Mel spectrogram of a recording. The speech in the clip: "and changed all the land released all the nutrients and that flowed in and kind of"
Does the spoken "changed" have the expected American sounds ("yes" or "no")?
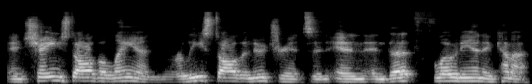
yes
